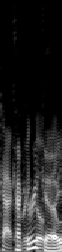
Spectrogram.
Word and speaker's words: Kakariko: like when you're just in the hills near Kakariko. I know it's Kakariko. Shut up. Village. Is it really actually? That's what Kakariko? Impa says. Kakariko. Impa can suck a fucking. I know. I've always called it Kakariko.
